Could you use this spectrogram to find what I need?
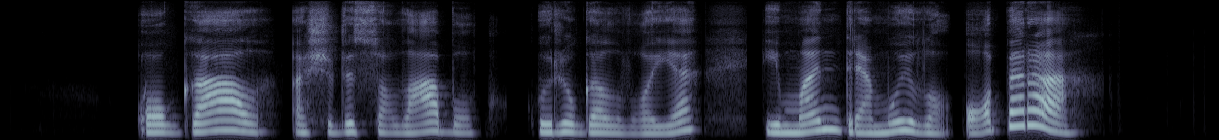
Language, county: Lithuanian, Vilnius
